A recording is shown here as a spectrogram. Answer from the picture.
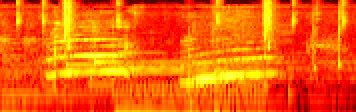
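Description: A cat meowing twice, each call rising in pitch, as it begs to be fed, over light background music.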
